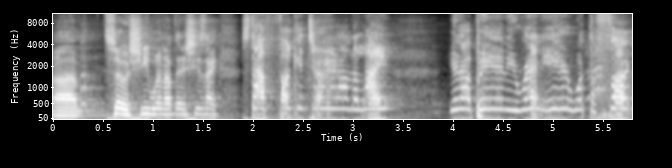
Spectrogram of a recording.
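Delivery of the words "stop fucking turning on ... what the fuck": play-acted, shrill, furious shrieking scream, very high. Retelling the girlfriend cussing out a ghost: imitating someone screaming. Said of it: "they're screaming at it".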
